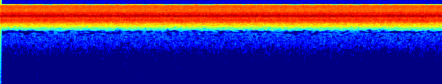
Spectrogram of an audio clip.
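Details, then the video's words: A chorus of cicadas in summer: a constant, sizzling, high-pitched drone without pauses or changes in rhythm. "Cicada Sounds"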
